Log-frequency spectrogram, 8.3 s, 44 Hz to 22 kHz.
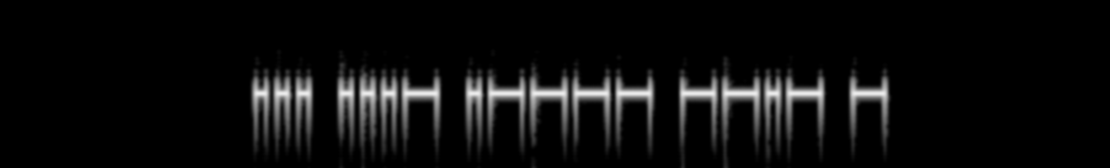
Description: Morse code, heard as a keyed tone, about 15 wpm, 700 Hz. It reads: SV1QT
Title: DXCC-100 Call Signs - 5 Characters - Repeated 3x - 15wpm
